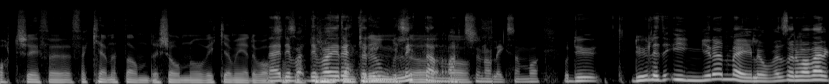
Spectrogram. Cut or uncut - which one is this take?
cut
